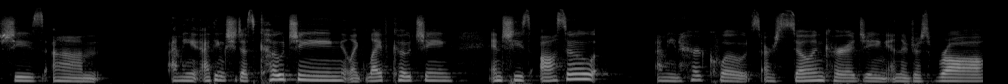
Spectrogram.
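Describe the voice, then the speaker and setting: In a very clean recording with a silent background, a woman with a plain, everyday voice speaks at a fairly slow pace, fairly low in pitch with ordinary pitch variation. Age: 30s. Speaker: podcast host. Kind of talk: casual interview.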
